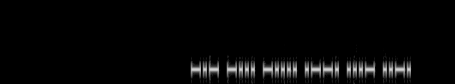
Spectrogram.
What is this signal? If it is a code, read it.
Morse code, heard as a keyed tone, about 37 wpm, 700 Hz. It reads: KB6PVF
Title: USA Call Signs - 6 Characters - Repeated 2x - 40wpm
